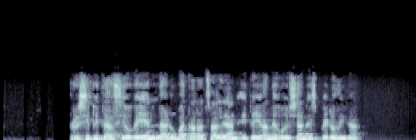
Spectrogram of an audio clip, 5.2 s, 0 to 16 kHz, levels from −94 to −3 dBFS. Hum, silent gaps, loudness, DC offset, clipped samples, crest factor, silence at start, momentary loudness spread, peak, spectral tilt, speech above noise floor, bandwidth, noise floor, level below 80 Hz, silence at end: none; none; -14 LUFS; under 0.1%; under 0.1%; 14 dB; 0.85 s; 5 LU; 0 dBFS; -4.5 dB/octave; 51 dB; 8 kHz; -65 dBFS; -52 dBFS; 0.7 s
